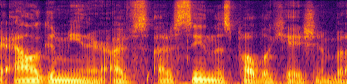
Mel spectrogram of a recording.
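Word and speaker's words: Algemeiner: So this is an article from the Allgeheimer, or however the hell you pronounce it, Allgemeiner. Sorry, Allgemeiner.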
